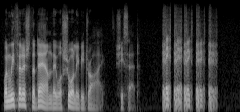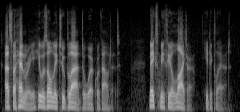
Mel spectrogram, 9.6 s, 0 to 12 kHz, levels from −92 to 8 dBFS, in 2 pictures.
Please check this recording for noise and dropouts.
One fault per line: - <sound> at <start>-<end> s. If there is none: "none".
- laugh at 3.2-4.3 s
